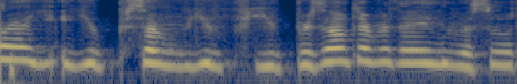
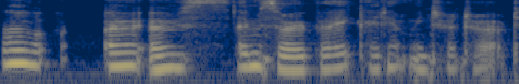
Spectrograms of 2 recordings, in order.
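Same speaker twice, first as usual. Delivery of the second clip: sheepish; 8 dB quieter than usual. Acted. Sheepish call to Blake.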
